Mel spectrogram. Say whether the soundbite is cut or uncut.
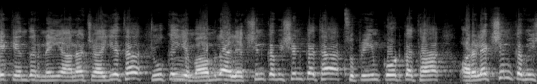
cut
